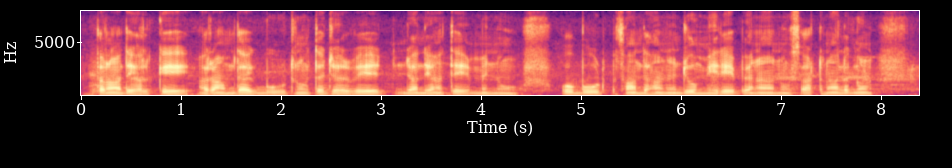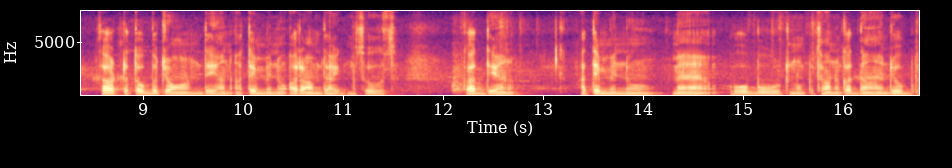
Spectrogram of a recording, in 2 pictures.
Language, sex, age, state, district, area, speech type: Punjabi, male, 18-30, Punjab, Hoshiarpur, rural, spontaneous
